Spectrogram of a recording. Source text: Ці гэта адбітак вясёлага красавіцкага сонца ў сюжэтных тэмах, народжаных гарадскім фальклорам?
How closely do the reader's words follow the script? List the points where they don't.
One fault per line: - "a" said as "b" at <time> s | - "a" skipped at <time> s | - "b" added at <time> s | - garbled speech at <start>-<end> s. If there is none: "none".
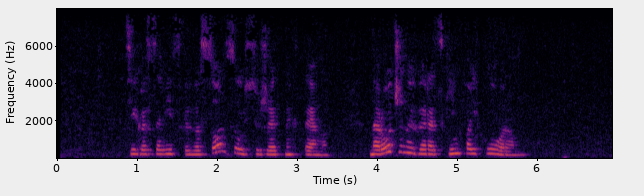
- "гэта адбітак вясёлага" skipped at 1.0 s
